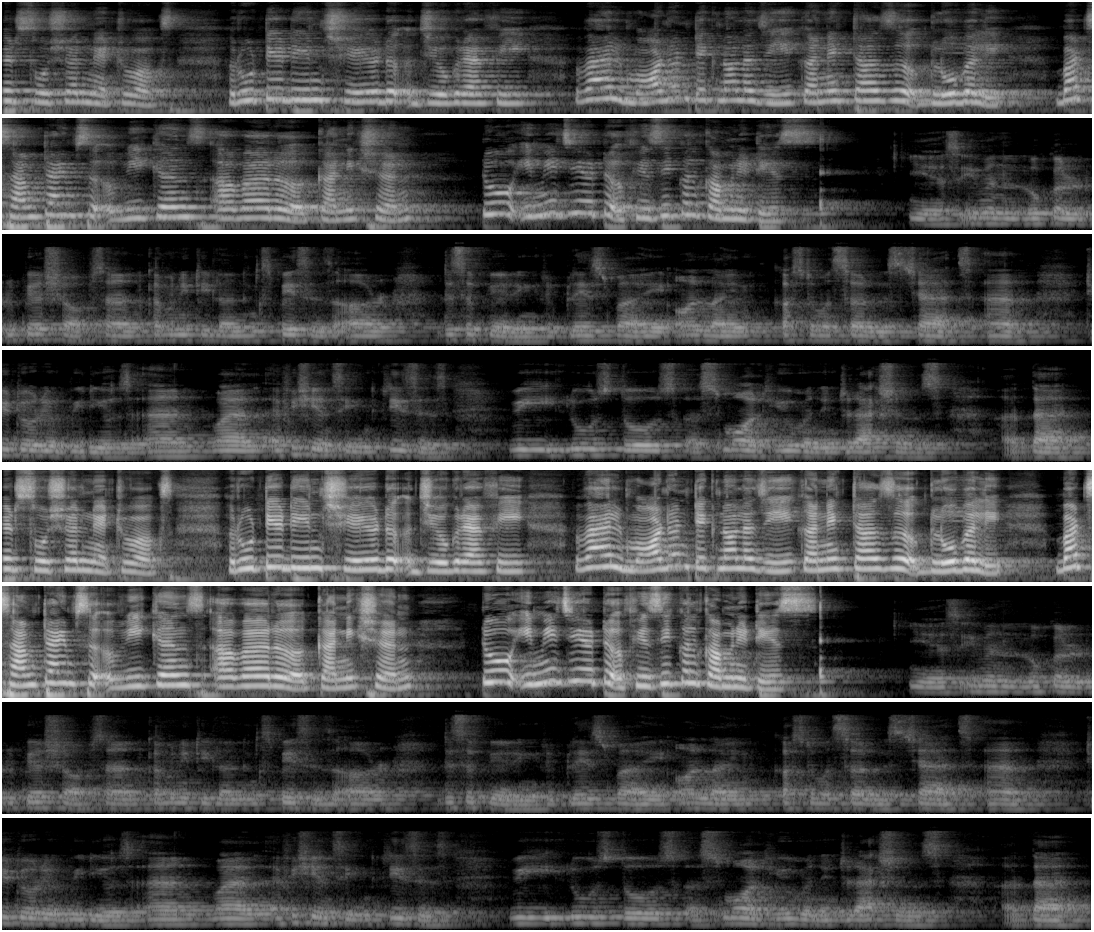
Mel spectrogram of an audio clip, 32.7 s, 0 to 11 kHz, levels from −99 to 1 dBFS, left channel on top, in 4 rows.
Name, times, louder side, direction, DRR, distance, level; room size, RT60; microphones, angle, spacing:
voice 1, 0.0-11.3 11.8-14.3, right 9 dB, 70° right, 0.3 m, -27 dB
voice 2, 15.0-32.5, left 2 dB, 20° left, 1.5 m, -48 dB
8.7 x 8.7 x 7.7 m
head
